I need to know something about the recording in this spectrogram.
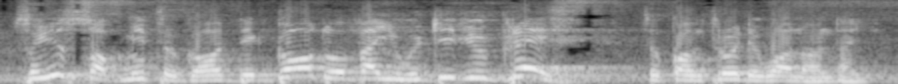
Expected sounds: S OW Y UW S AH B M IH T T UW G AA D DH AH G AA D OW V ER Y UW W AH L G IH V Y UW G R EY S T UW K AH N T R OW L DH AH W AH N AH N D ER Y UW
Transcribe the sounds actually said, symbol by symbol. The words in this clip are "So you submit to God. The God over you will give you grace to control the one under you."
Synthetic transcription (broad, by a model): S OW Y UW S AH B M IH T T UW G AA D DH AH G AA D OW V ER Y UW W AH L G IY V Y UW G R EY S T UW K AH N T R OW L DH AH W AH N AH N D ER Y UW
